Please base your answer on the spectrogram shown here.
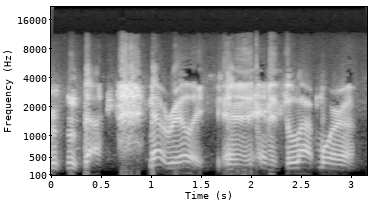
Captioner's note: laughs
